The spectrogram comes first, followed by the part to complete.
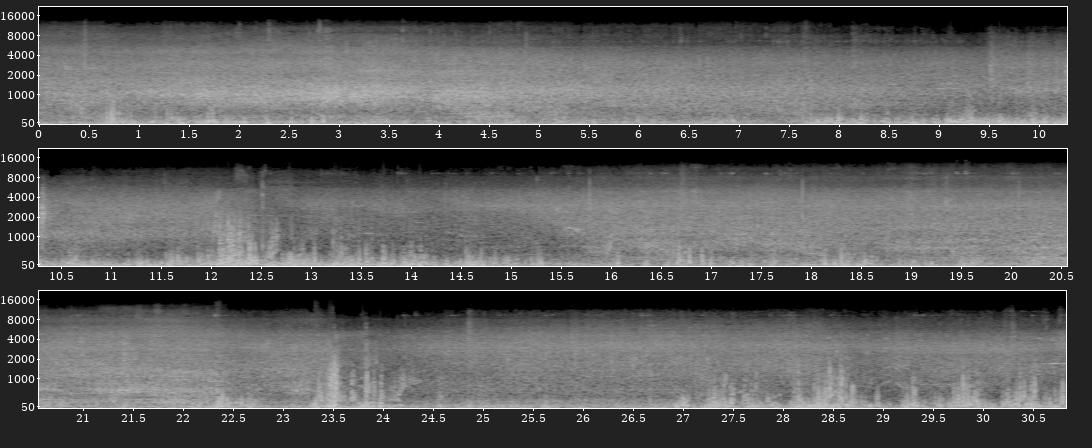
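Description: Wind noise on the camera microphone, a gusty low rumble, over city street sound with road traffic.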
